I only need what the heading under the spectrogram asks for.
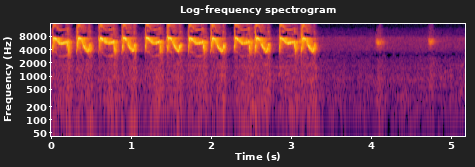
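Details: Morning song of a hand-reared, caged sunda bush warbler about eight months old: quick bursts of high, thin chittering notes for three seconds, then quiet with two brief faint chips.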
